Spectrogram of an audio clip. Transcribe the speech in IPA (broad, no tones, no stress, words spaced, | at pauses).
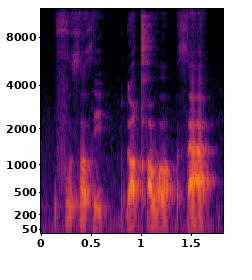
fuθɔθi | ɗɔqʼoβɔ | θa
